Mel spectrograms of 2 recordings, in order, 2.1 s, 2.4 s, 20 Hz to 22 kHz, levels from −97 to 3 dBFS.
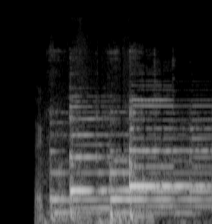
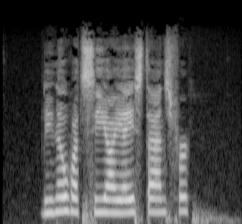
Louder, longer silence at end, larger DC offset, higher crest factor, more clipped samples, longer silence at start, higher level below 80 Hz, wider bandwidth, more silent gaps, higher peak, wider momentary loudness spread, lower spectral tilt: second, -28 LUFS vs -16 LUFS; second, 0 s vs 0.35 s; neither; about the same, 14 dB vs 18 dB; neither; about the same, 0.35 s vs 0.4 s; about the same, -52 dBFS vs -48 dBFS; second, 9 kHz vs 13 kHz; neither; second, -14 dBFS vs 0 dBFS; about the same, 11 LU vs 10 LU; first, -7.5 dB/octave vs -2 dB/octave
